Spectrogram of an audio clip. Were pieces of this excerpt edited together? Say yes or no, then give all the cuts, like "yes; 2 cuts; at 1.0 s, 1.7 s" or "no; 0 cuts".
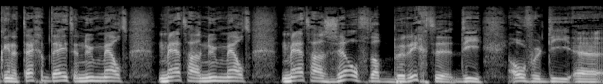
yes; 2 cuts; at 2.0 s, 5.1 s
